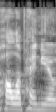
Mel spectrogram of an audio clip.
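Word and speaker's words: jalapeño: Like, obviously I know jalapeno is how it's pronounced, right?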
